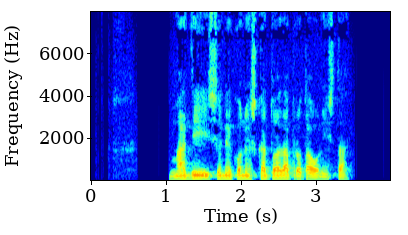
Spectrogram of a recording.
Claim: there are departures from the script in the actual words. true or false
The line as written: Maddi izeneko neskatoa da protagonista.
false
